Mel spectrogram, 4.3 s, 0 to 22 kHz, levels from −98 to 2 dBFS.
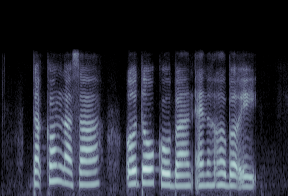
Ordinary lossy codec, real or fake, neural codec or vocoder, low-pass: Opus, 16 kbps; fake; codec, 16 kHz, 2 kbps, X-Codec, HuBERT features, trained on balanced general audio; 7.2 kHz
